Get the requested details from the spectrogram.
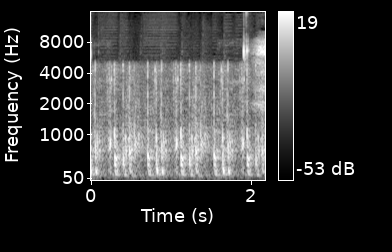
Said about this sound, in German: Juhu, diese Ponys sind so schnell.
